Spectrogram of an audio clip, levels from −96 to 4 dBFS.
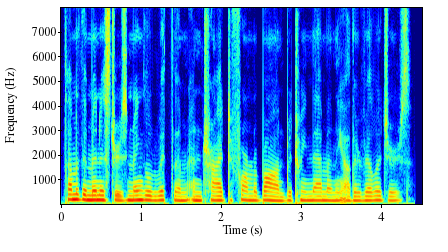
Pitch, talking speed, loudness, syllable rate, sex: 170 Hz, 250 wpm, -17 LUFS, 6.1 syllables/s, female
